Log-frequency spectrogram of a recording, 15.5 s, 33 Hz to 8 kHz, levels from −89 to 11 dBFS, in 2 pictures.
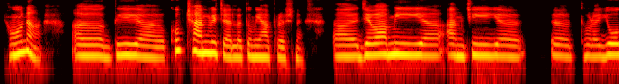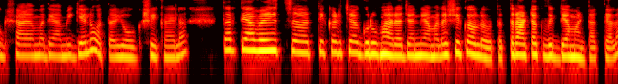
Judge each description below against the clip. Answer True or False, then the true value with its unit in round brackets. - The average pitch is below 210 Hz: False (220 Hz)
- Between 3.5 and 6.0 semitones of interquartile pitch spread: False (2.9 semitones)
